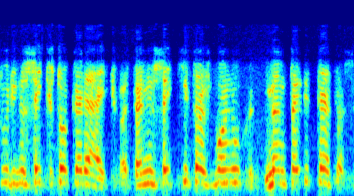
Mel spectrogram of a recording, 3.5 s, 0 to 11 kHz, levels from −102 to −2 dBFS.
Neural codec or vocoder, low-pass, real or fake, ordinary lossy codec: none; 7.2 kHz; real; Opus, 64 kbps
